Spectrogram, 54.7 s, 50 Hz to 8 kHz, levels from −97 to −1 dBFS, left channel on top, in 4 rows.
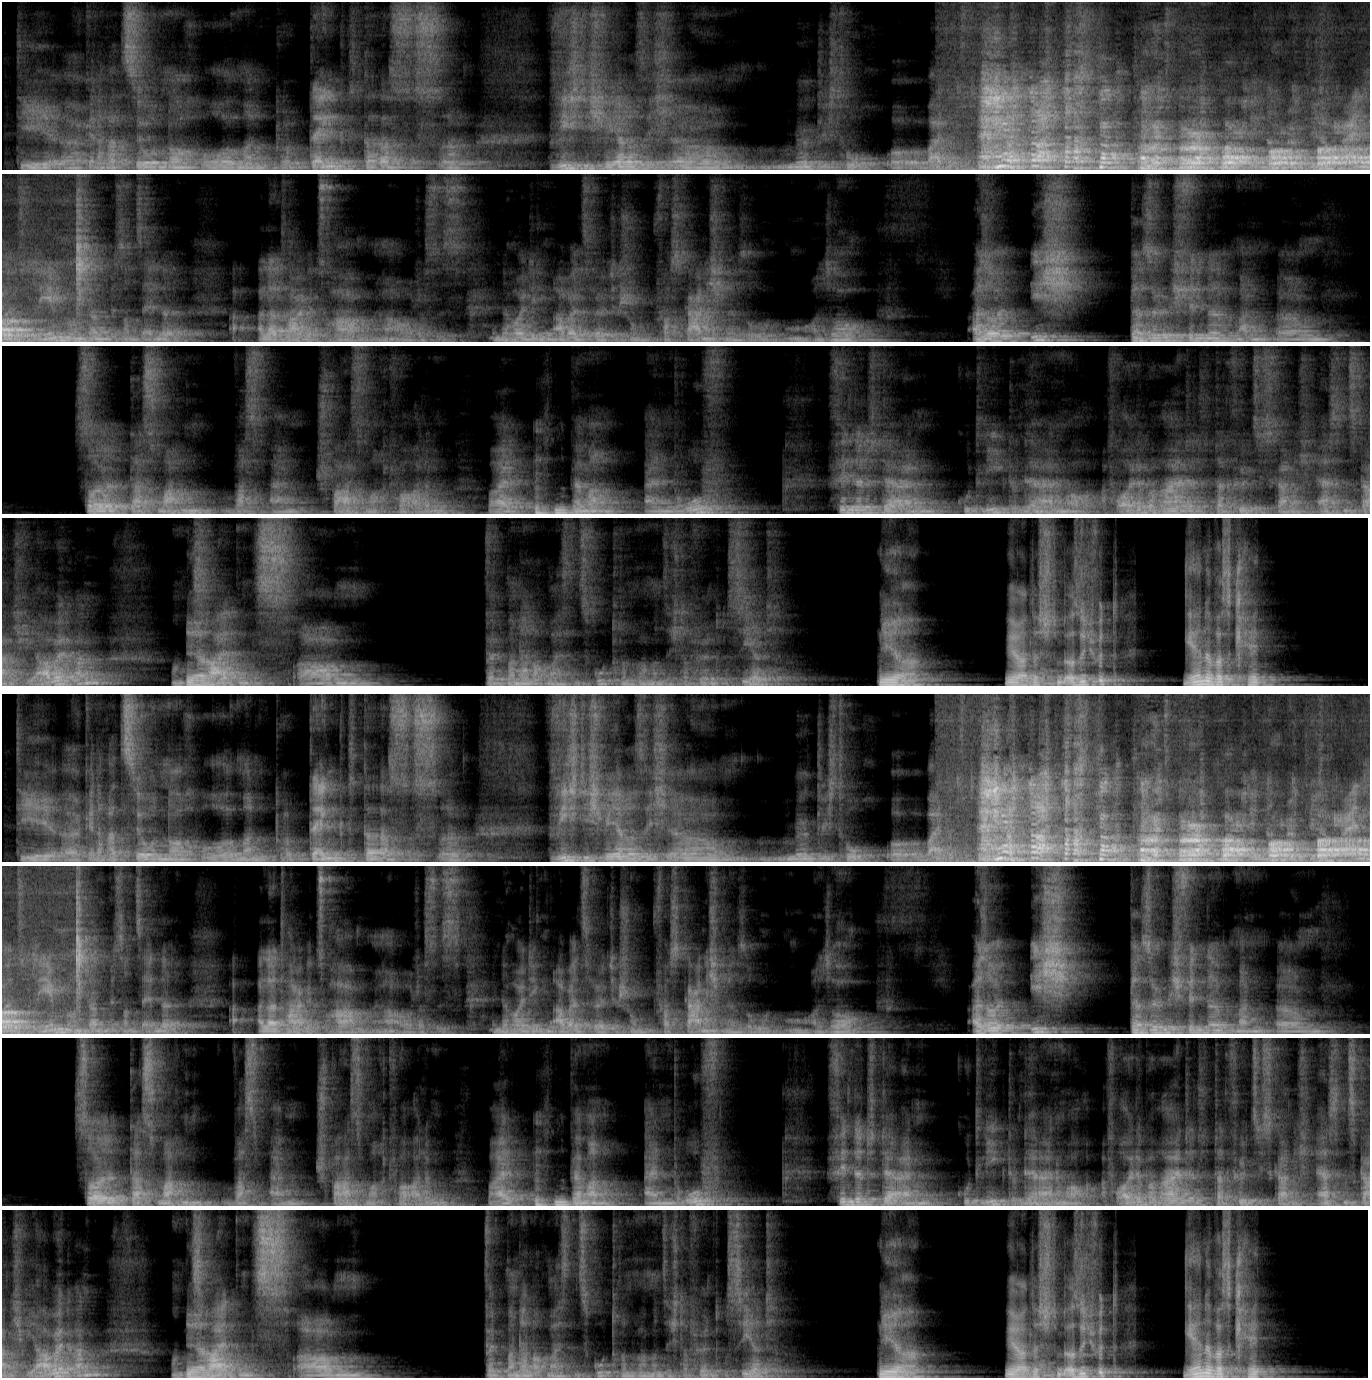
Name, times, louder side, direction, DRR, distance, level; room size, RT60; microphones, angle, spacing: voice 1, 0.0-22.2 23.4-23.7 24.0-24.3 25.0-27.0 28.1-32.5 33.0-33.4 33.8-34.6 35.2-36.6 36.9-44.7 45.9-48.8 51.2-51.6, right 2 dB, 55° right, 1 dB, 2.5 m, -37 dB
sound 1, 9.4-14.5, right 2 dB, 40° right, 1.3 m, -23 dB
voice 2, 32.7-33.1 42.9-43.2 49.8-50.3 51.1-52.1 52.8-53.6, equal, 5° right, 11 dB, 0.6 m, -28 dB
14.5 x 5.2 x 5.3 m, 0.98 s
head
